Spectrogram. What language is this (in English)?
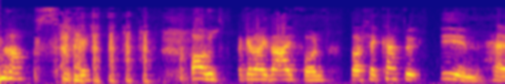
Welsh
